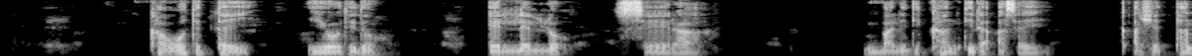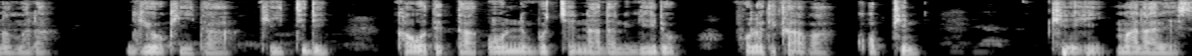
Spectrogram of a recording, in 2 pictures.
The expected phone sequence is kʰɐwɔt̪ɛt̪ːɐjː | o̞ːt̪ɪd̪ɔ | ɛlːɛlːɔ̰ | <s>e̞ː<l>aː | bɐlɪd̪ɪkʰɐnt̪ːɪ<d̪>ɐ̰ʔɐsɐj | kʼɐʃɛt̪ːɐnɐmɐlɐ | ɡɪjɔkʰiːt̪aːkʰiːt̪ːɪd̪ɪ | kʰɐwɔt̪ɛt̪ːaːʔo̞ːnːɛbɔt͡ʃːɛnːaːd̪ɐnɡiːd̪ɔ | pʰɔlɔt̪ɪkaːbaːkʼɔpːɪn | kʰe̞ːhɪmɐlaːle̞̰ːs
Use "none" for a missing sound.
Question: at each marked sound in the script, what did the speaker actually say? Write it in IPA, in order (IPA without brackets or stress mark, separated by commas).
s, ɾ, d̪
